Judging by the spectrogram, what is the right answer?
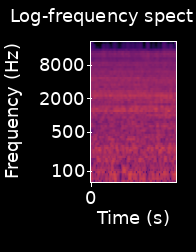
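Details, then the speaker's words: Old Rheem gas furnace after hot surface igniter replacement, blower running on its off-delay to cool the heat exchanger: smooth, steady low whoosh, no rattles, hums or scraping; normal blower run. "We'll let this uh blower cool that heat exchanger for the delay on brake for the blower."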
